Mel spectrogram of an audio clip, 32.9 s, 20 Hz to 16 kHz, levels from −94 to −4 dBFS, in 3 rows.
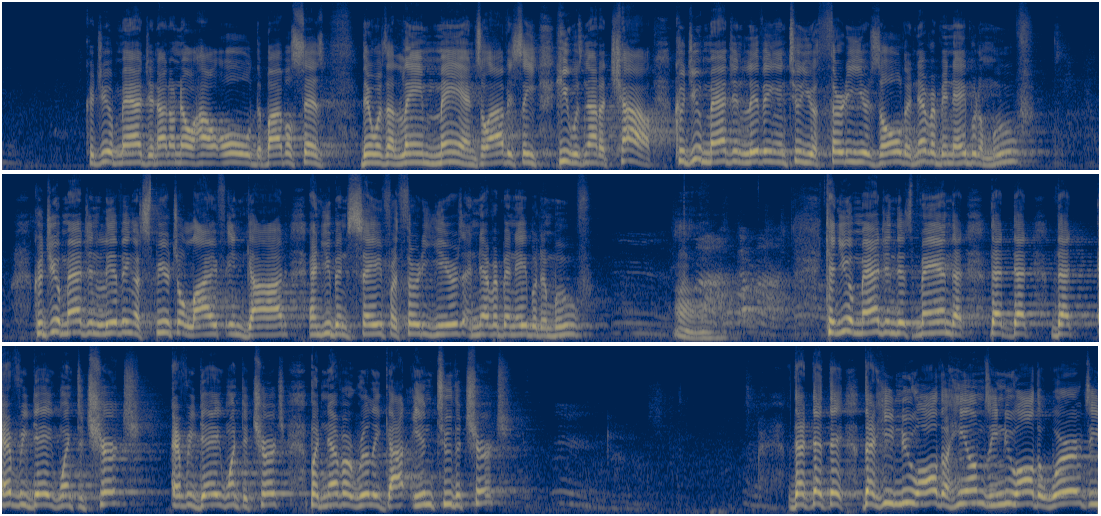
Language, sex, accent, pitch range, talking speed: English, male, American, 195-255 Hz, 185 wpm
